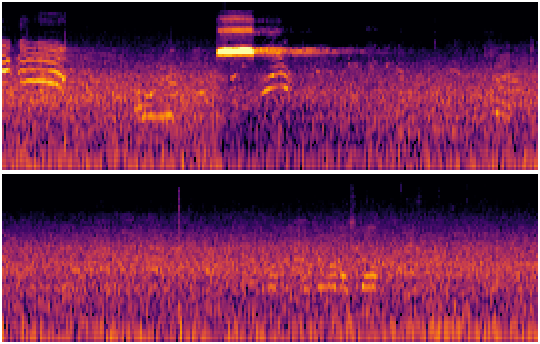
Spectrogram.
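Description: A referee's whistle, one short blast about two seconds in, over distant shouts from the pitch and a steady outdoor background noise.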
